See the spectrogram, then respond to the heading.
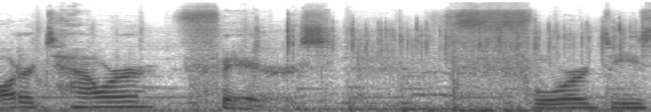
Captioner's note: dice clinking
